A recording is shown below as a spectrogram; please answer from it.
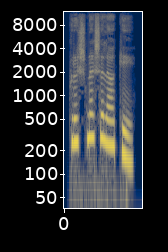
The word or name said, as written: ಕೃಷ್ಣಶಲಾಕೆ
